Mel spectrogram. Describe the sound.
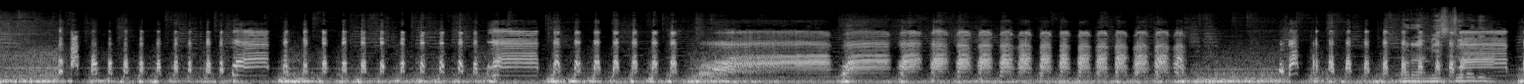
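A radio caller vocally imitates a chicken and a duck, with rapid, repeated clucking bursts and a drawn-out squawk in the middle, loud throughout.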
